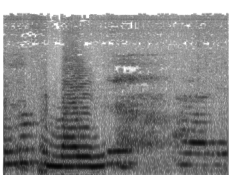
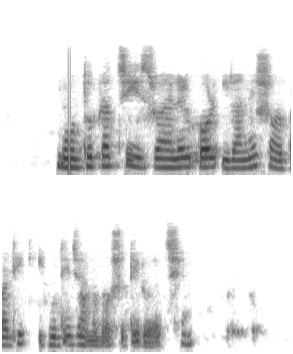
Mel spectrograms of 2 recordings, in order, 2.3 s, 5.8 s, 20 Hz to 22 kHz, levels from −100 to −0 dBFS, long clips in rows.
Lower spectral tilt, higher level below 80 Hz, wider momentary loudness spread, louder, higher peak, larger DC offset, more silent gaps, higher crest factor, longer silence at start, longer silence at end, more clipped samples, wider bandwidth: about the same, -5.5 dB/octave vs -6 dB/octave; first, -44 dBFS vs -74 dBFS; about the same, 14 LU vs 12 LU; first, -9 LUFS vs -34 LUFS; first, 0 dBFS vs -16 dBFS; neither; neither; second, 8 dB vs 20 dB; second, 0 s vs 0.55 s; second, 0 s vs 0.35 s; neither; first, 17 kHz vs 7.6 kHz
